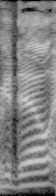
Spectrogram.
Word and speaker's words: Goodell: You know, Roger Goodell. I mean, are we saying this right now? Are we? – Yeah. – Really, Roger Goodell absolutely killed.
